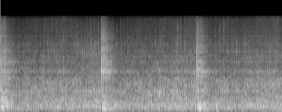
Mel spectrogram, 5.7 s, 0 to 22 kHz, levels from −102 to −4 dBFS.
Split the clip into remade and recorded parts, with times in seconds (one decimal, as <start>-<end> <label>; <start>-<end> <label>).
0.0-1.5 remade; 1.5-2.5 recorded; 2.5-5.7 remade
